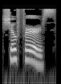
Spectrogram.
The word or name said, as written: chauffeurs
